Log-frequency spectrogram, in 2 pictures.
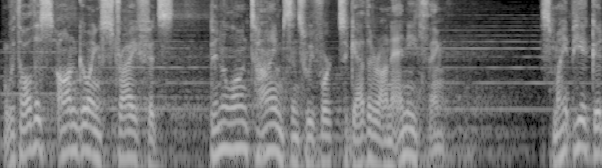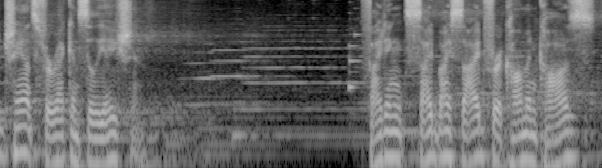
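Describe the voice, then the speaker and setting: A man playing an earnest, devoted healer in a fantasy game. He speaks at a middling pitch, measured and scholarly. Long reverb and faint music surround him. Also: a little mellow, close to an everyday voice. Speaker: voice actor in a game cutscene. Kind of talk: dramatic game dialogue acting.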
